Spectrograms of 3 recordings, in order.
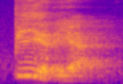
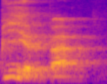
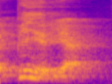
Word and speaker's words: بيريا: يقال أن ياجودا مات في عصر ستالين، وكان ستالين حيا، وجاء من بعده شخص آخر هو بيريا، وفي بعض النطق تنطق بيربا، ولكن الأصح هي بيريا.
